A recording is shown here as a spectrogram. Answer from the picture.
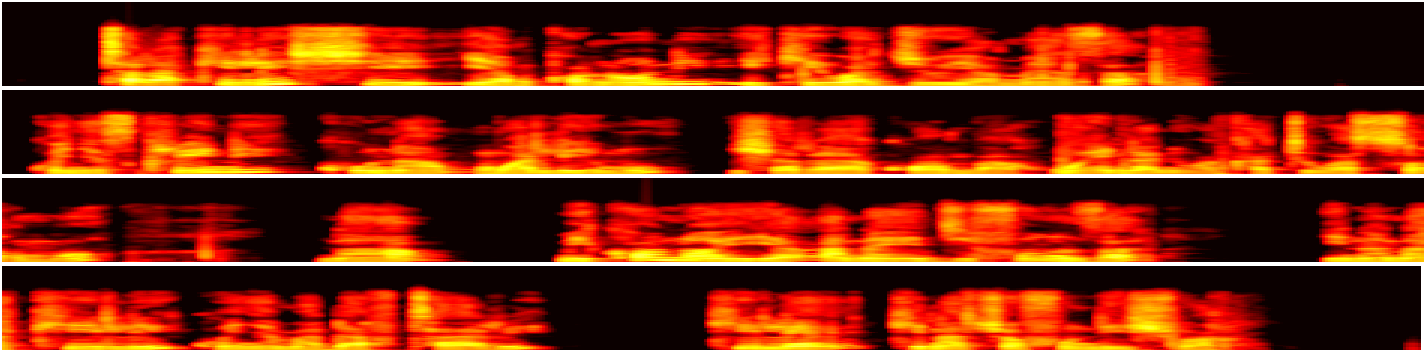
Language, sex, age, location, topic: Swahili, female, 18-24, Nairobi, education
